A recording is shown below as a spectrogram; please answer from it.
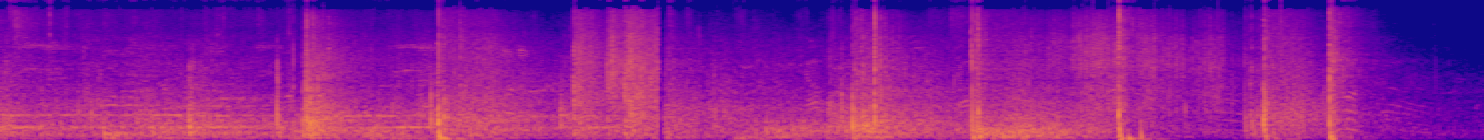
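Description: Fireworks going off: a series of sharp bangs at irregular intervals of roughly one to two seconds over a continuous crackle, from aerial shells bursting overhead and scattering sparks.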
